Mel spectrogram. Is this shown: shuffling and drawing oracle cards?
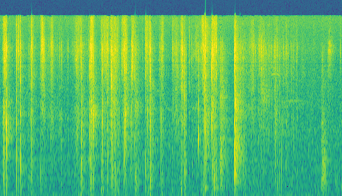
yes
